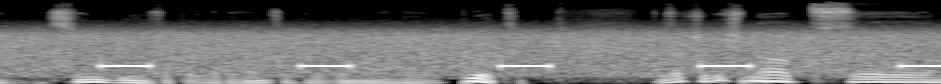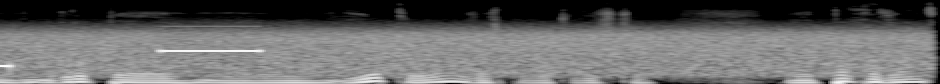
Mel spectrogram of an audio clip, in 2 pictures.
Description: Radio time signal (five pips and a higher one, as on Chinese radio), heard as pips, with radio static and speech in Polish.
